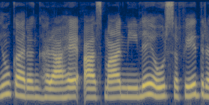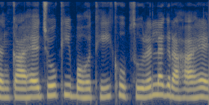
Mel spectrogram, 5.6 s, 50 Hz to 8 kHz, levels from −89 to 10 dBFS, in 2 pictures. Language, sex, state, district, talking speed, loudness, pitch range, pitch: Hindi, female, Chhattisgarh, Kabirdham, 215 wpm, -16 LUFS, 200-235 Hz, 210 Hz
